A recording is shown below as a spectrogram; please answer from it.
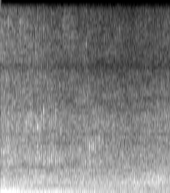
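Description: A motor vehicle's engine passing on the road, a low rumble that fades away over the two seconds.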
